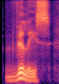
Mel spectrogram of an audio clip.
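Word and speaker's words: Виллис: Willies itself became a Russian word pronounced villis used as both a proper noun and a generic term for any small military vehicle.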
